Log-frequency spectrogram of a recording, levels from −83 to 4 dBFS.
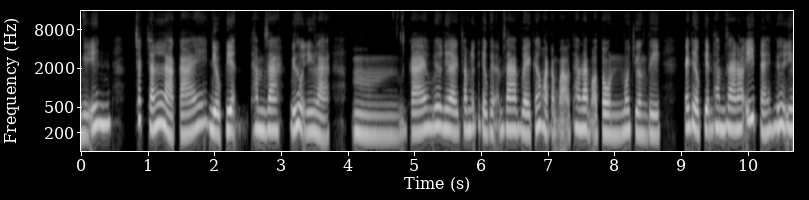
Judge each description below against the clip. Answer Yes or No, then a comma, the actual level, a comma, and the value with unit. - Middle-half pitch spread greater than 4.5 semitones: No, average, 3.0 semitones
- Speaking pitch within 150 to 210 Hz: No, high, 225 Hz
